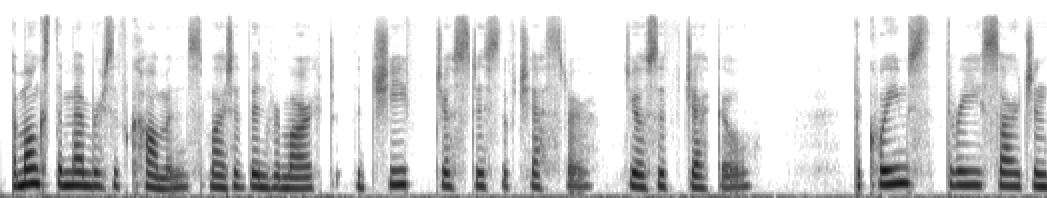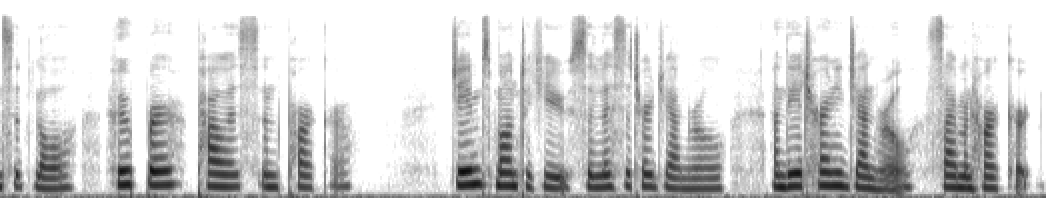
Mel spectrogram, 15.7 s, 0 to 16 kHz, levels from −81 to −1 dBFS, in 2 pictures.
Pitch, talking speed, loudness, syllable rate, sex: 225 Hz, 135 wpm, -19 LUFS, 5.0 syllables/s, female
